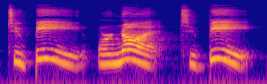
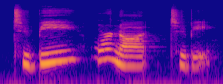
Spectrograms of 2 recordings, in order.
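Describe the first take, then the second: First: Each word is hit evenly, like a robot. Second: Key words get natural, flowing emphasis. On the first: "that's really weird, mechanical, cold, and lifeless like a robot" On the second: "Listen to which words are emphasized"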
